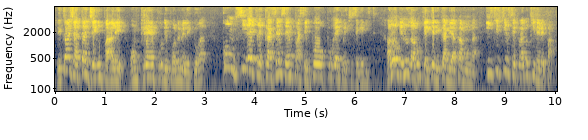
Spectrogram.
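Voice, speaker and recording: Man, insistent debater, somewhat high voice, echoey room heard from a distance. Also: sing-song, brisk, slight background noise. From Democratic Republic of the Congo. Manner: insistent, argumentative, repeats points. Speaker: political debate guest. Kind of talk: televised political debate.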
